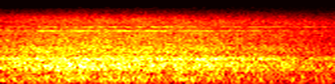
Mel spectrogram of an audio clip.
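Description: An aging passenger airplane roars loudly and continuously with a broad engine rush that eases slightly toward the end, no voices over it.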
